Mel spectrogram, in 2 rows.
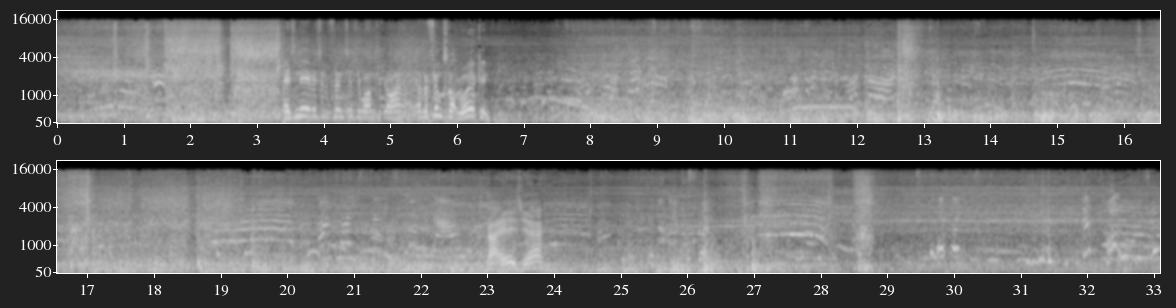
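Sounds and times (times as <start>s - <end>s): children talking and calling out: 0.0s - 33.0s
rollercoaster clattering on track: 0.0s - 33.0s
child's sharp rising call: 26.8s - 28.8s.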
